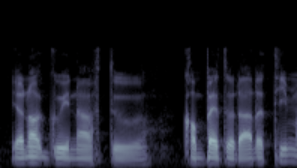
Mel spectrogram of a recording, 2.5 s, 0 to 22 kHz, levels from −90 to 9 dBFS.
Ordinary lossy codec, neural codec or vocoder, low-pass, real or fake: none; none; none; real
